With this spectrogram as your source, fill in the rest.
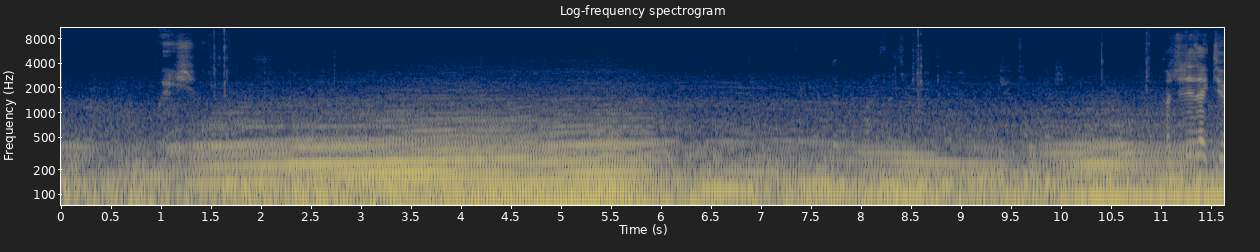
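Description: Car lapping the Nürburgring at speed, its engine a steady loud rumble with rising and falling pitch as it accelerates and shifts, heard from inside the cabin with occasional voices over it.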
